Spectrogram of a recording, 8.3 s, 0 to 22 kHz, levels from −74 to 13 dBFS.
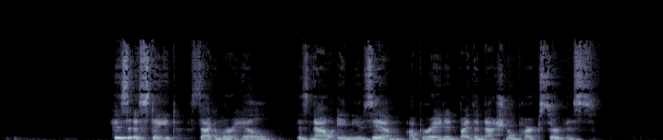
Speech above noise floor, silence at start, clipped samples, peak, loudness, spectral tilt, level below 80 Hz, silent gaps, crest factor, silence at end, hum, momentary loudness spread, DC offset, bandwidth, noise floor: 55 dB; 1.4 s; under 0.1%; -2 dBFS; -18 LUFS; -3.5 dB/octave; -68 dBFS; none; 18 dB; 0.85 s; none; 12 LU; under 0.1%; 16 kHz; -72 dBFS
